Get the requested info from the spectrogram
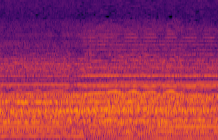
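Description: Full stage chorus and orchestra holding one long chord of a gospel-style showtune, the bass note stepping down about a second in.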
